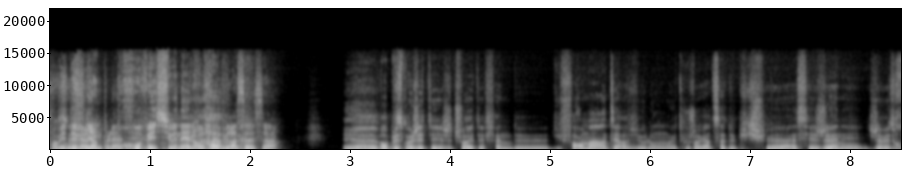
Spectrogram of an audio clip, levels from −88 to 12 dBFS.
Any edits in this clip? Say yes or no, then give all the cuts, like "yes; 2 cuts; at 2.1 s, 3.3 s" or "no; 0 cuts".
no; 0 cuts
